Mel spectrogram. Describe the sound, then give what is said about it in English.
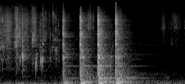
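A utensil clinks and scrapes in a pan as milk is added to rice and stirred for rice pudding. A few sharp metallic knocks stand out in the middle over soft, wet stirring, with no talk. “Milk in the pan. In the rice.”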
